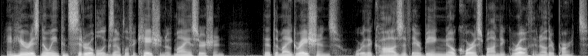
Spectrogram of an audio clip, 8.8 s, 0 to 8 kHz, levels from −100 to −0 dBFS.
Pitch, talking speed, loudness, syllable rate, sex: 100 Hz, 165 wpm, -21 LUFS, 5.9 syllables/s, male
